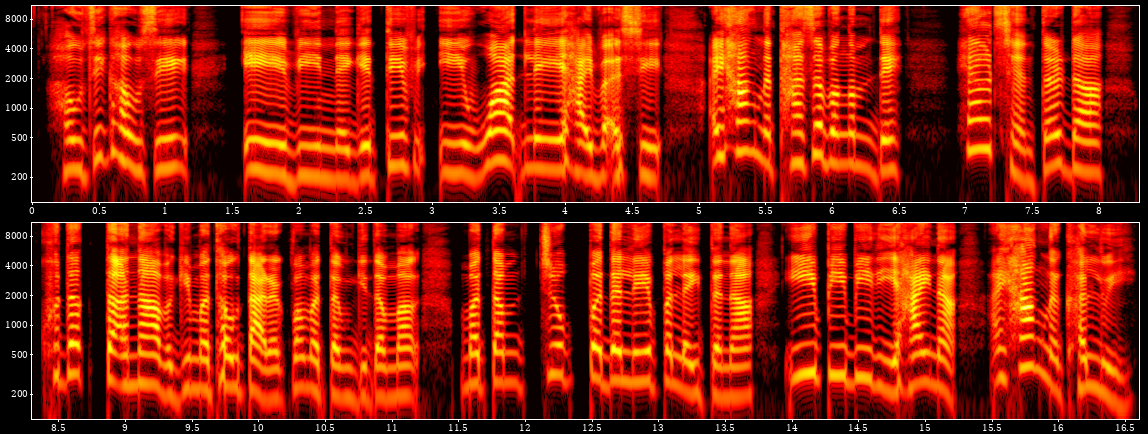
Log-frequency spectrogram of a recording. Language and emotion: Manipuri, surprised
